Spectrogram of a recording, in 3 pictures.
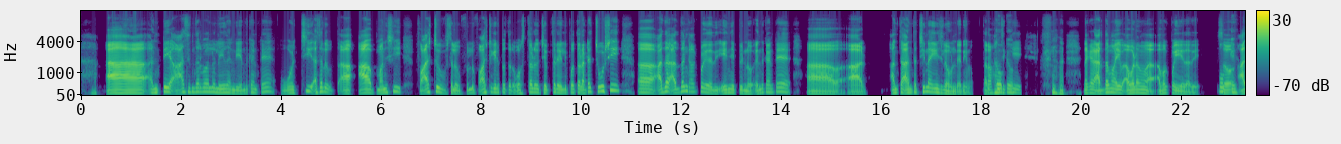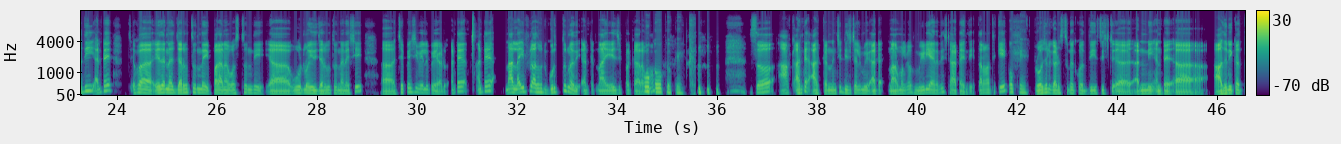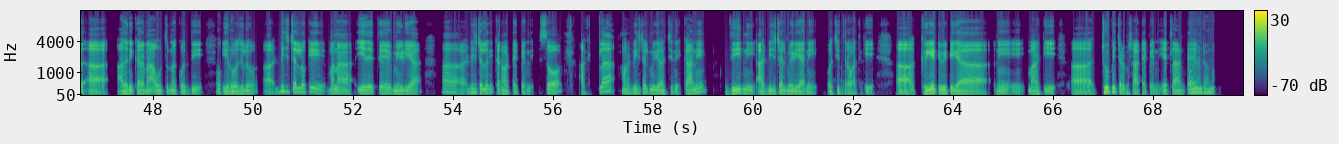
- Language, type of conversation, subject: Telugu, podcast, డిజిటల్ మీడియా మీ సృజనాత్మకతపై ఎలా ప్రభావం చూపుతుంది?
- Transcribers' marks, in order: drawn out: "ఆహ్"; in English: "ఫాస్ట్"; in English: "ఫుల్ ఫాస్ట్‌గ"; drawn out: "ఆహ్"; in English: "ఏజ్‌లో"; giggle; in English: "సో"; lip smack; in English: "లైఫ్‌లో"; in English: "ఏజ్"; chuckle; in English: "సో"; in English: "డిజిటల్ మీడియా"; in English: "నార్మల్‌గా"; in English: "స్టార్ట్"; sniff; in English: "డిజిటల్‌లోకి"; in English: "మీడియా"; in English: "డిజిటల్‌లోకి కన్వర్ట్"; in English: "సో"; in English: "డిజిటల్ మీడియా"; in English: "డిజిటల్ మీడియాని"; in English: "క్రియేటివిటీ"; in English: "స్టార్ట్"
